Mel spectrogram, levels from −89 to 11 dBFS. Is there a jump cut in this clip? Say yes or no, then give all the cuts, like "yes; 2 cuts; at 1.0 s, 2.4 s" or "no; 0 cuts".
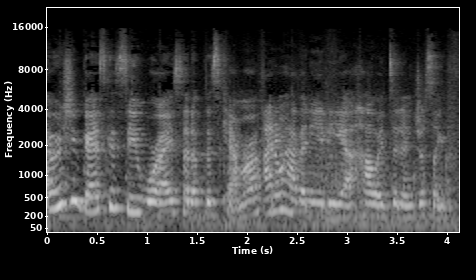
yes; 1 cut; at 2.1 s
